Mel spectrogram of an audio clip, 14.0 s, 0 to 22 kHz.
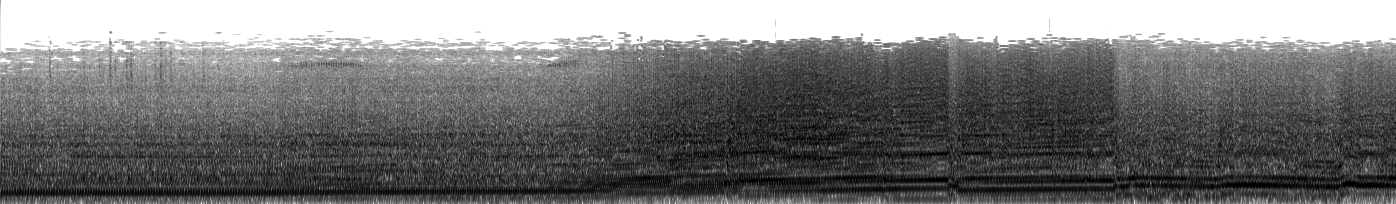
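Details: Yamaha YZ450 single in a supermono race bike: note climbs but breaks up with brief stumbles at upper revs, worse after a couple of laps; misfire unsolved despite changing carb settings, fuel tank, filter, breathers, ignition, coil, generator.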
